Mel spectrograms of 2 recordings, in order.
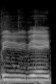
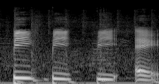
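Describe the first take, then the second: First: The letters are said quickly, run together. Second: The letters are said slowly, one by one. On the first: "I say that really fast" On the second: "I slowed it down for y'all"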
